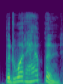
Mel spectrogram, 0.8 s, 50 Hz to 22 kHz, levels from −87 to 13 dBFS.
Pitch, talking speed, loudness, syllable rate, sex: 165 Hz, 225 wpm, -16 LUFS, 7.7 syllables/s, male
